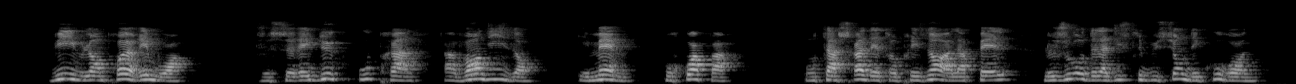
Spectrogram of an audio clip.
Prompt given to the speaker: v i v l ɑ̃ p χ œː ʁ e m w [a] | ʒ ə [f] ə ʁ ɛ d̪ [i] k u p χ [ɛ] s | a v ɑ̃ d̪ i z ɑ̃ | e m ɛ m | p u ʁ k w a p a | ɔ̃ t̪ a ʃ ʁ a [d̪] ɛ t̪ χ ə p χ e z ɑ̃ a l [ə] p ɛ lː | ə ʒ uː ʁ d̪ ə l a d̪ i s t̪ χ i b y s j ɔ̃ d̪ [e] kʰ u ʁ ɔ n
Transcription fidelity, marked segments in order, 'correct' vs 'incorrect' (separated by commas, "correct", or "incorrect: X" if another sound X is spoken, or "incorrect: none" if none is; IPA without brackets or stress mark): correct, incorrect: s, incorrect: y, incorrect: ɛ̃, correct, incorrect: a, correct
